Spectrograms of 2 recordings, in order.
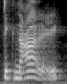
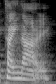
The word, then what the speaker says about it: Tignari: Like, Tignari's name is supposed to be pronounced like Tignari, something like that. Because it's Arabic, if I remember correctly. But in the English localization, they call him Tainari.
